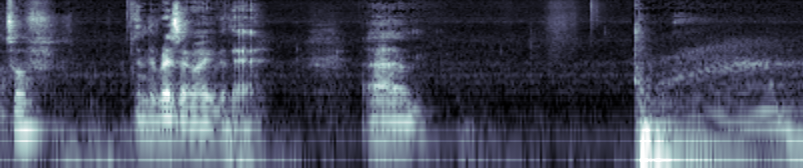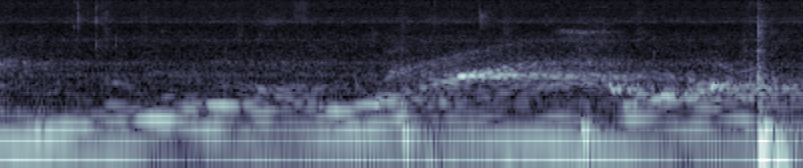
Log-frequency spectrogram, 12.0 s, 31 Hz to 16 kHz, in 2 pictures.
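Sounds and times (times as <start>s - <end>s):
synthesizer note with filter sweep: 4.8s - 12.0s.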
